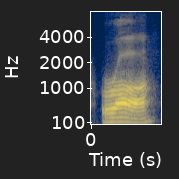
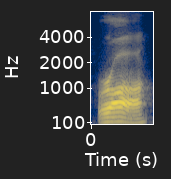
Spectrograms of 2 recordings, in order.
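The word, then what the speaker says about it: ر: here we're saying ra so it's just like saying the word raw the the the word raw but we're just making the r sound more heavy you you see what I'm saying ra ra like that okay and for the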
